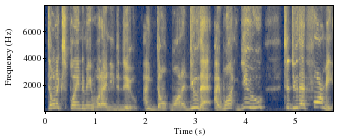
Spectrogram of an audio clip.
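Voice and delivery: high, whining, pleading voice; high mock-desperate whine; whiny rant. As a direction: beg like a fed-up child. Ranting plea about internet.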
